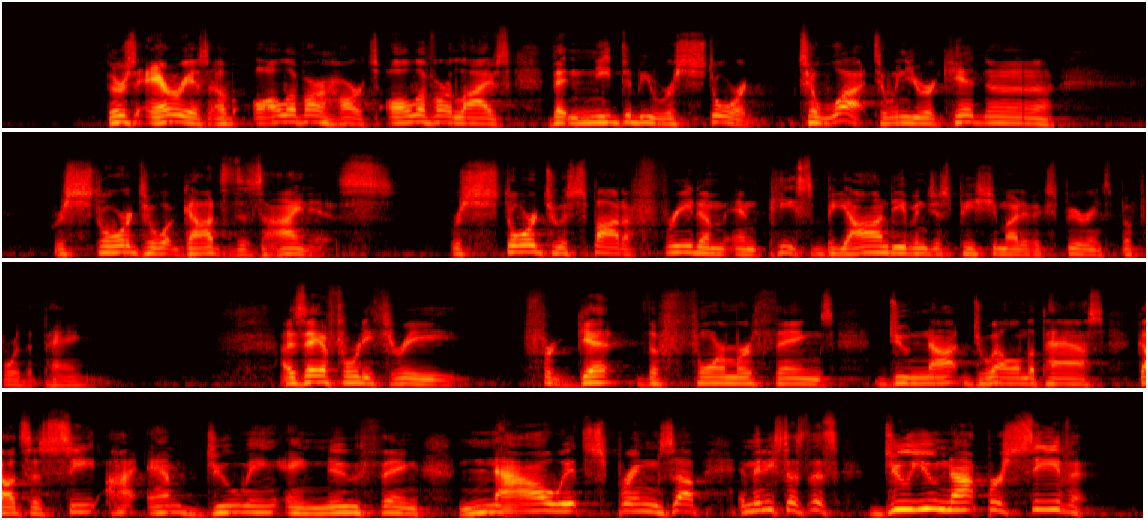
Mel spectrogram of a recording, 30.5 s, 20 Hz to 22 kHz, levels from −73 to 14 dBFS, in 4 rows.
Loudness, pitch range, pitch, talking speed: -26 LUFS, 125-155 Hz, 135 Hz, 170 wpm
